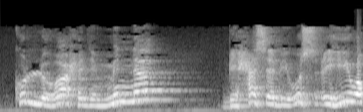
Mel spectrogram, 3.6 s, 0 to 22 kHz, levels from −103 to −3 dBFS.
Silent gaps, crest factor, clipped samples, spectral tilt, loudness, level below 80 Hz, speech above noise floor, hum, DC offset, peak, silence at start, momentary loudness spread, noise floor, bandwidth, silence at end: none; 16 dB; under 0.1%; -5 dB/octave; -18 LUFS; -50 dBFS; 26 dB; none; under 0.1%; 0 dBFS; 0.15 s; 6 LU; -43 dBFS; 9.8 kHz; 0 s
